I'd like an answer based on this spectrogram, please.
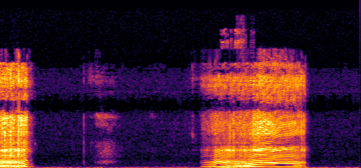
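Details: Anne, a pet cat who has always snored loudly, asleep and snoring: a brief rasp, then a long, loud, droning snore that slides slowly downward in pitch, in a small indoor room.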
